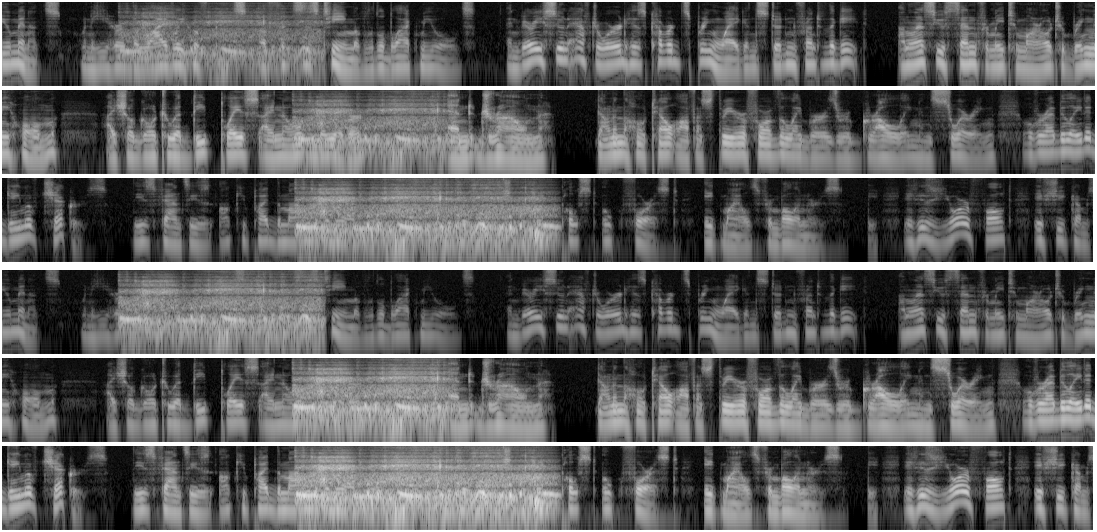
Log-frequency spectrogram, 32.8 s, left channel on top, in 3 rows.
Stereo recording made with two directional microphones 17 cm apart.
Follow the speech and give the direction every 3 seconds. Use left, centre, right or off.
left, left, left, left, left, centre, right, right, right, right, right.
